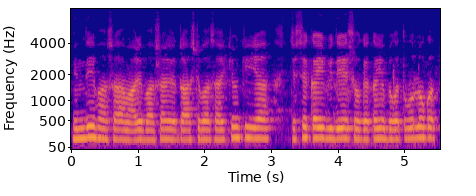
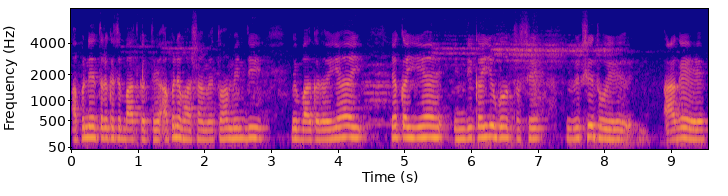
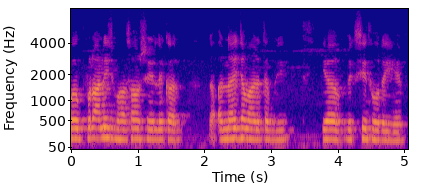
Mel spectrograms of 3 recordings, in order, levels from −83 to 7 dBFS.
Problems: none marked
